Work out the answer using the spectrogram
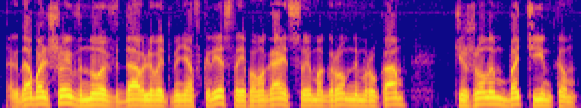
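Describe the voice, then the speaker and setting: A man's voice: mid-range voice, moderate pace, darkish tone, no room sound. A man reading a first-person story aloud in short, terse, gritty phrases. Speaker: audiobook narrator. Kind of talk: first-person audiobook narration.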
